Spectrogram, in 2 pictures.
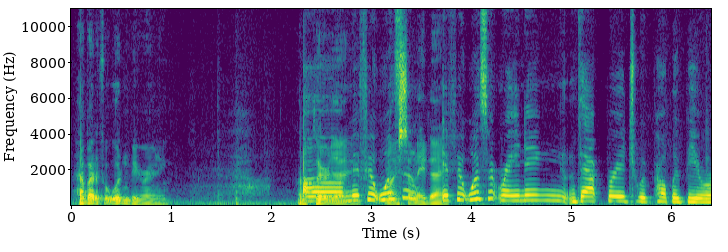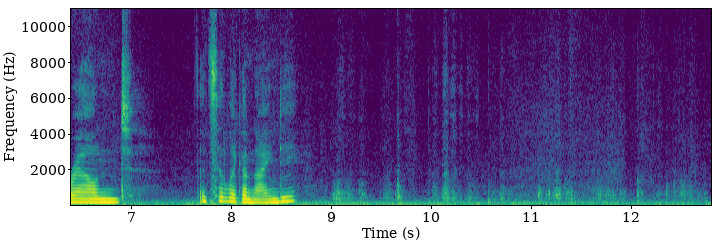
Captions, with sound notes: - How about if it wouldn't be raining? On sunny day? - If it wasn't raining that bridge would probably be around, let's say like a 90. (pen scribbling)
